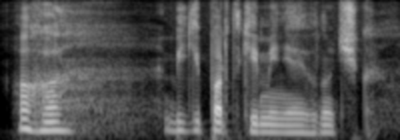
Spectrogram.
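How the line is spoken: Old man's giggle. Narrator (Russian): хихикнул дед

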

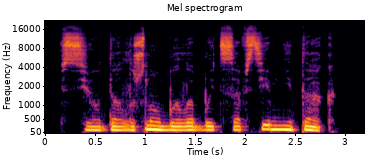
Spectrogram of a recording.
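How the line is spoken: Whispered. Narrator (Russian): прошептала Кэлен

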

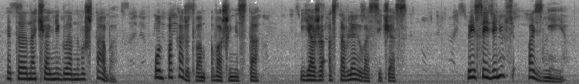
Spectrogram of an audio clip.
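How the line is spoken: Quiet, into ear. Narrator (Russian): Азарев тихо сказал на ухо графу

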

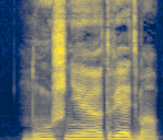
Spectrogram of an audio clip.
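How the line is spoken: Wolf's growl. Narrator (Russian): прорычал серый волк

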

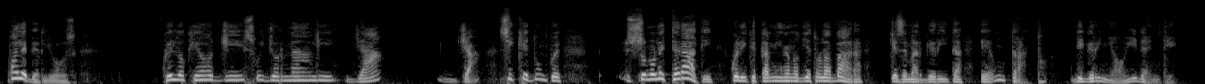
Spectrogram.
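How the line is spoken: Sudden exclamation. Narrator (Italian): esclamò un tratto

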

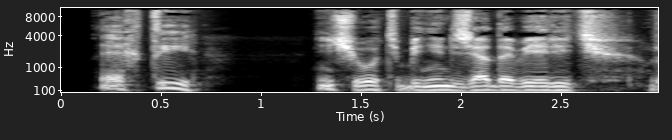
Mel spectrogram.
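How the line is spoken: Sighing. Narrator (Russian): вздохнула Аня

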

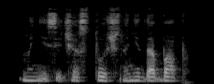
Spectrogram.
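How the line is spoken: Hoarse. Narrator (Russian): прохрипел он

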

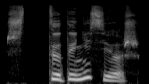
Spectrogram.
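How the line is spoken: Tired indignation. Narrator (Russian): устало возмутилась я

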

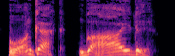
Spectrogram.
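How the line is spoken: Mocking drawl. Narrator (Russian): Последнее слово он протянул, как бы издеваясь надо мной

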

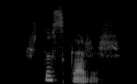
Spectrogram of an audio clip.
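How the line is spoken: Asked in an undertone. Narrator (Russian): вполголоса спросил

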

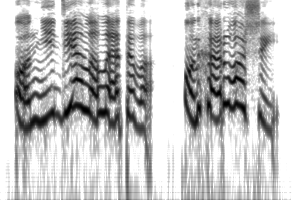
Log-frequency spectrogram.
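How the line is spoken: Breathless desperate shout. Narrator (Russian): крикнула она и вновь захлебнулась воздухом

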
